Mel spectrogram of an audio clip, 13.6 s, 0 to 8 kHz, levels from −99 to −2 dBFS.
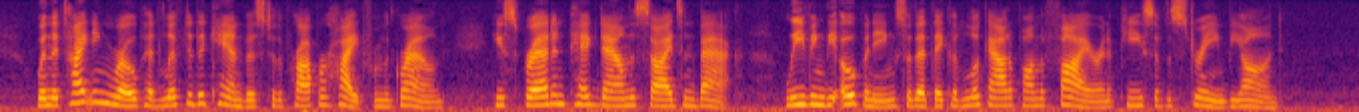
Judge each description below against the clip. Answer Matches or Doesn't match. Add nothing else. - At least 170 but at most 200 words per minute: Matches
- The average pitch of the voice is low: Doesn't match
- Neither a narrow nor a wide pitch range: Matches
